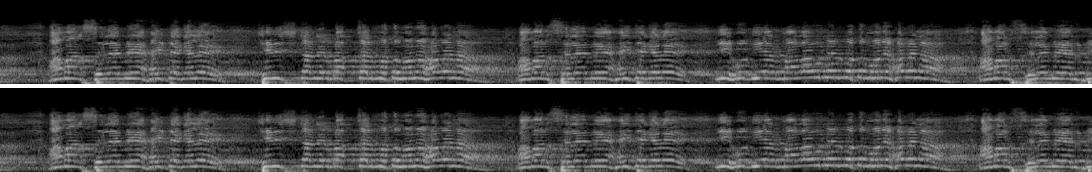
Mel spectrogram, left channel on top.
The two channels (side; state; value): both; identical; correlation 1.00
